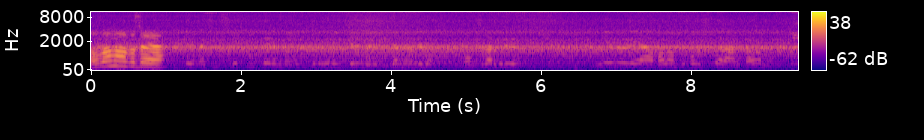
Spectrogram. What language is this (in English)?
Turkish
